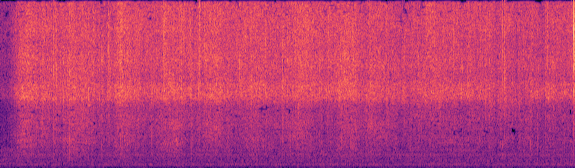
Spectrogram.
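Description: Potato bhaji frying in a nonstick pan as it is stirred with a wooden spatula: a steady hiss that starts suddenly.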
